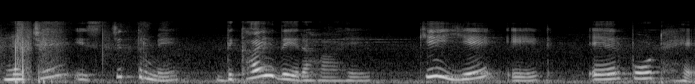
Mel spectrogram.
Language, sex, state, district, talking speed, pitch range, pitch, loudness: Hindi, female, Madhya Pradesh, Dhar, 110 wpm, 180-275 Hz, 230 Hz, -22 LUFS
